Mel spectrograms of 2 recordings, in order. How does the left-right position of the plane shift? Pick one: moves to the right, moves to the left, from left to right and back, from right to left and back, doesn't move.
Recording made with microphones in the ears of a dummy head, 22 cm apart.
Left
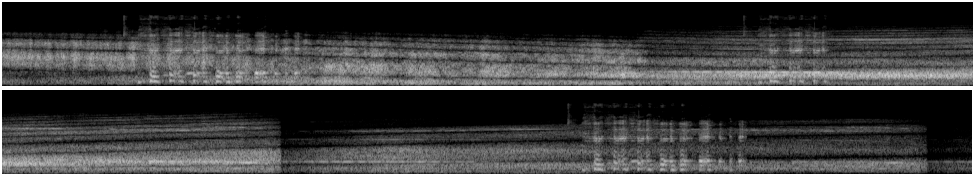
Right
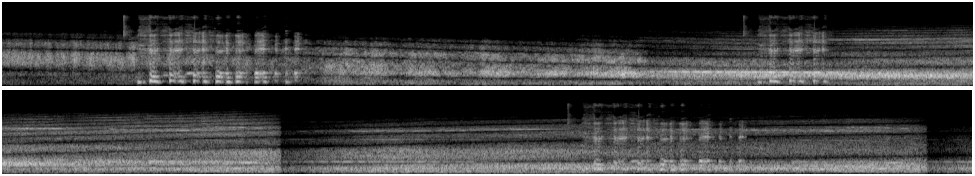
moves to the right.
